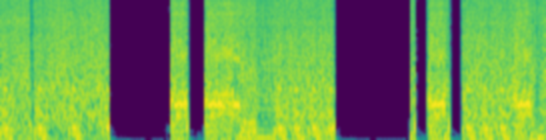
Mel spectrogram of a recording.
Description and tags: Loops and Such made from the Stickman DiSSorted Kit, taken into battery and arranged..... or. deranged?
beat, distorted, drums, harsh, heavy, like, metal, ni, processed, remixes, stickman, treated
